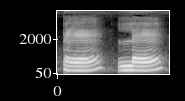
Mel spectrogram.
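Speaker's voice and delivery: "Televisão" slowly split as te, le, vi, são; syllable by syllable. Shown as a demonstration. Teacher separating the word with everyone, "Televisão" said in separated syllables. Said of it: "pra separar essa palavra".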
